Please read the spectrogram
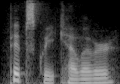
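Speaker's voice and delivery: ordinary delivery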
